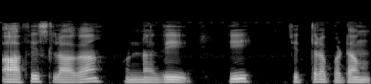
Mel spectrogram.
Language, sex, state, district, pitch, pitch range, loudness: Telugu, male, Andhra Pradesh, Sri Satya Sai, 115 Hz, 110-130 Hz, -21 LUFS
